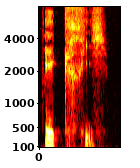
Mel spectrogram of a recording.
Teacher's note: Remember that even if you've got this final T, you don't pronounce it, so it goes like écrit, okay.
